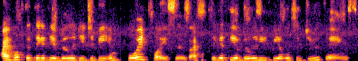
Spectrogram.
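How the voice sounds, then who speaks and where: Speaking at a very fast pace in an American accent, the voice has a dark, mellow tone and ordinary pitch variation. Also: woman. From Houston, Texas. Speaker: live streamer. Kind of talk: live stream chat reading comments.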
